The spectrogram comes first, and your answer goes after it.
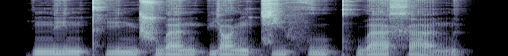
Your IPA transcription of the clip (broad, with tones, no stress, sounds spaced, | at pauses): n̪ i˥˨ n t̪ʰ i˥˨ n ʂ w a˦ n p j ɑ˥˨ ŋ t͡ɕ i˥˨ f u˥˨ kʰ w ä˦ x a̰˨˩ n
